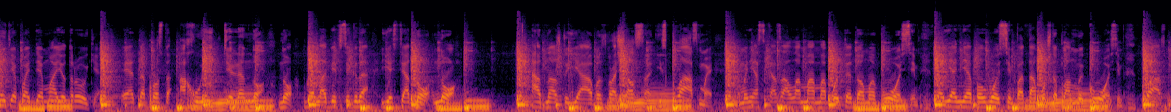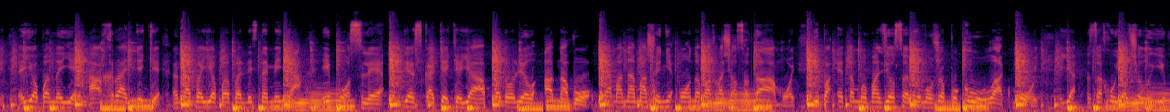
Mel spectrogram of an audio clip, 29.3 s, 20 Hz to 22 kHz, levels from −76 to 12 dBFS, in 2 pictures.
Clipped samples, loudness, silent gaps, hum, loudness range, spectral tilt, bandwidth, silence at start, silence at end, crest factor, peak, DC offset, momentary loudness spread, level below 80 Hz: under 0.1%; -15 LUFS; none; none; 1 LU; -5.5 dB/octave; 12.5 kHz; 0 s; 0 s; 14 dB; 0 dBFS; 0.2%; 5 LU; -30 dBFS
